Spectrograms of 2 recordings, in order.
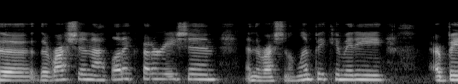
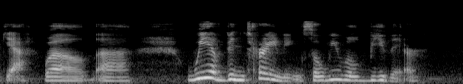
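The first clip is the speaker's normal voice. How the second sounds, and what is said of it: Deliberately bad Russian accent. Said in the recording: “Pardon the horrible Russian accent ... You keep up our proud tradition of terrible accents.”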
